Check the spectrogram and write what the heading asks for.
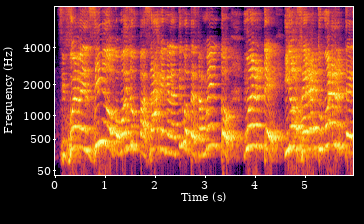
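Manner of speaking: loud, high, drawn-out proclamation; triumphant preaching shout. Real, not acted. Preacher defying death before the congregation, triumphant shout. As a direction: cry it out to the whole congregation.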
